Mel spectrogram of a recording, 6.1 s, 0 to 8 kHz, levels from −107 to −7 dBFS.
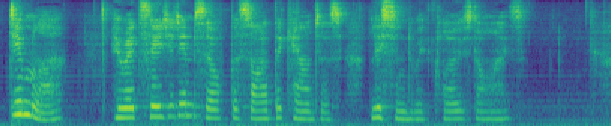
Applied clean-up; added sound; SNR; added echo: neural separator model SepFormer DNS4.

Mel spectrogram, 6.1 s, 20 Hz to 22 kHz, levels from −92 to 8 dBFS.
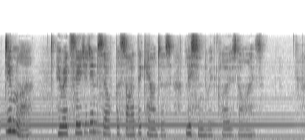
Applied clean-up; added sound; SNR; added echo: none; Wind instrument, woodwind instrument; 16 dB; reverberation time 0.2 s.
